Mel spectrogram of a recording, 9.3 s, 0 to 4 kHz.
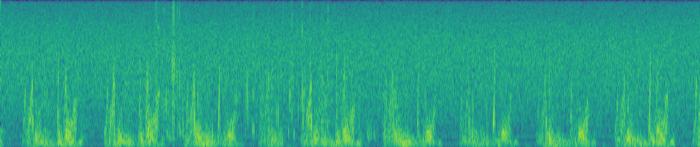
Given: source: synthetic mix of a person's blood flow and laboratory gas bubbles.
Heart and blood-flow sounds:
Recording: Doppler ultrasound of blood flow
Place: precordium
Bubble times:
2.04-2.48 s: bubbles
2.59-2.66 s: bubbles
2.80-2.86 s: bubbles
3.25-3.42 s: bubbles
3.45-3.62 s: bubbles
3.68-3.71 s: bubbles
3.83-4.04 s: bubbles
4.06-4.19 s: bubbles
4.25-4.42 s: bubbles
4.86-5.34 s: bubbles
From the record:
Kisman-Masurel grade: 221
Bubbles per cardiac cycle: several, 3 to 8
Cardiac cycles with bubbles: 10 to 50%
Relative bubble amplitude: barely perceptible (0.100 to 0.250)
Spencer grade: 2 (many but less than half of the cardiac periods contain bubble signals, singularly or in groups)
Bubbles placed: only in the low amplitude regions of the cardiac cycle

